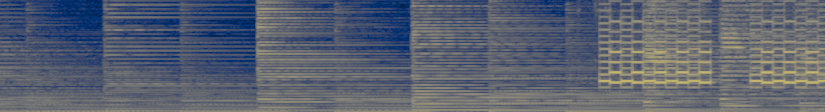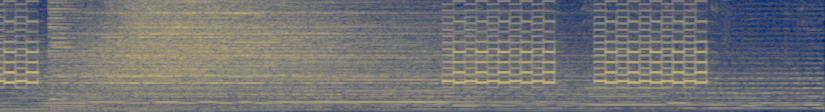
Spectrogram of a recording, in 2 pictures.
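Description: An electronic phone ringtone plays a repeating melodic pattern, loud and close, continuing for several seconds without any voices.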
